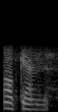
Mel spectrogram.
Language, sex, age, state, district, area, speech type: Telugu, female, 18-30, Andhra Pradesh, Krishna, rural, conversation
